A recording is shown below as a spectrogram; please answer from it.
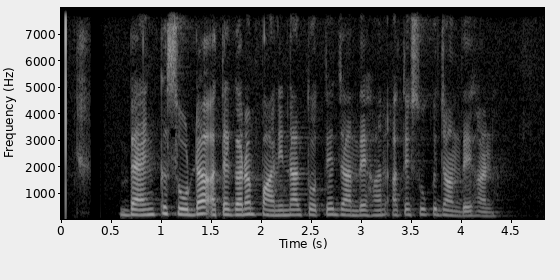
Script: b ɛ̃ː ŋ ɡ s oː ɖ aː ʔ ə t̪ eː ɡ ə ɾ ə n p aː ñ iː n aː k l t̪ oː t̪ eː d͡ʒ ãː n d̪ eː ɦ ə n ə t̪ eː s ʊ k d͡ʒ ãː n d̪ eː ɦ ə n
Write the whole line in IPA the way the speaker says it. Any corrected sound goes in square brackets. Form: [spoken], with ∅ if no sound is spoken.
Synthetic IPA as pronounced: b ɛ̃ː ŋ [k] s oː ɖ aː ʔ ə t̪ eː ɡ ə ɾ ə [m] p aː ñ iː n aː [∅] l t̪ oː t̪ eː d͡ʒ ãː n d̪ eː ɦ ə n ə t̪ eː s ʊ k d͡ʒ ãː n d̪ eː ɦ ə n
